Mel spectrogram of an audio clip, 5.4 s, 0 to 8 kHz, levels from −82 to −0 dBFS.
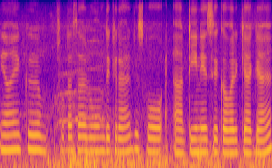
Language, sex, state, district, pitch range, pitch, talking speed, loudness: Hindi, female, Uttar Pradesh, Deoria, 185-225 Hz, 195 Hz, 175 wpm, -18 LUFS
